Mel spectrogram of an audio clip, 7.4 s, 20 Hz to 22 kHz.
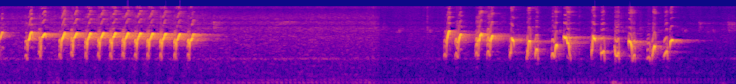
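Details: Caged decoy dok taeng bird in the forest calling for a mate, 13 January 2021; a fast run of evenly spaced, sharp high chirps for nearly two seconds, then a quiet gap and a second, more varied chirping phrase.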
